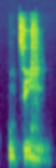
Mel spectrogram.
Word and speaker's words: poutine: have to ask them again because i keep mispronouncing it what's it called again poutine poutine so this is a dish from canada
